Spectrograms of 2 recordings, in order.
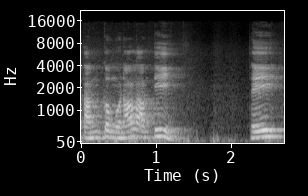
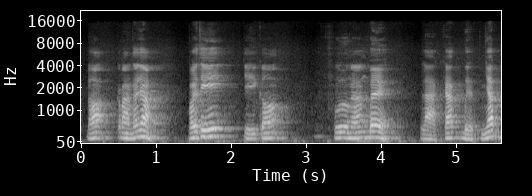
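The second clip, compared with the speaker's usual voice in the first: normal talking voice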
